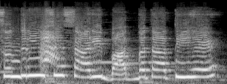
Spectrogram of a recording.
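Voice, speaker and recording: A woman with an extremely high voice narrates a scripted children's story. Music plays clearly behind her narration. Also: animated, unhurried.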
